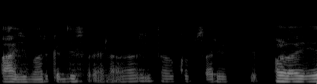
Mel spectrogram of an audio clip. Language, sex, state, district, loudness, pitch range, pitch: Marathi, male, Maharashtra, Dhule, -46 LUFS, 120-135 Hz, 130 Hz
